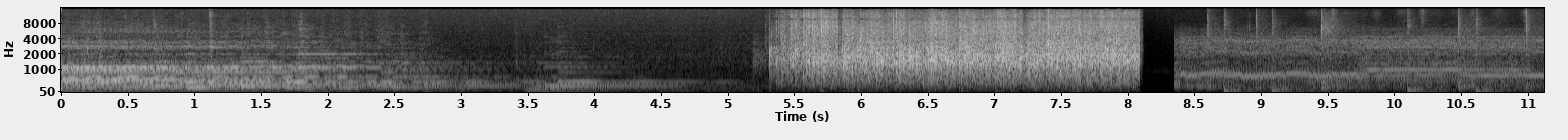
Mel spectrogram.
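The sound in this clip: Applause breaks out as music ends, a dense burst of clapping lasting about three seconds before stopping abruptly; a voice and music follow.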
